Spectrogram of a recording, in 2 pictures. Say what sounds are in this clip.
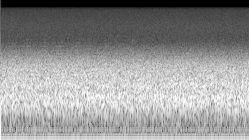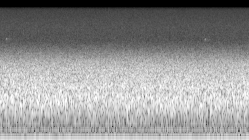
Red-breasted Nuthatch song, unidentified bird chip note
